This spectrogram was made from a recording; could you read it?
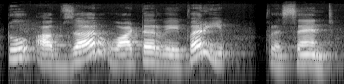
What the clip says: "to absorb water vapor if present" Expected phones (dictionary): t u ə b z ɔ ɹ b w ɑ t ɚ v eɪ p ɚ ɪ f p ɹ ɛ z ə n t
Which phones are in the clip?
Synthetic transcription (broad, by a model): t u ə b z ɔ ɹ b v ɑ t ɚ v eɪ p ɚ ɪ p p ɹ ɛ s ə n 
